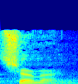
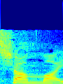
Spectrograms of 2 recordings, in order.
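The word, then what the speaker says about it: Shammah: I always want to pronounce it Shermer. – Mert szeretném Shermernek kiejteni, de hát ez Shamma itt mégis.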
